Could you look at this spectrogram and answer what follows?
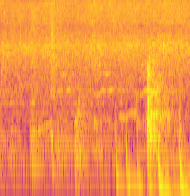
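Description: Crushed ginger, garlic, dried chillies and curry leaves sauté in hot oil in a pan for a dried beef dish, giving a steady close sizzle with occasional louder crackles as the mix is moved.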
